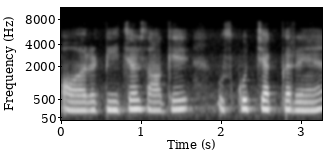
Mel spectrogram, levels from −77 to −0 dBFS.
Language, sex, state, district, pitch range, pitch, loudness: Hindi, female, Delhi, New Delhi, 210-240 Hz, 225 Hz, -18 LUFS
